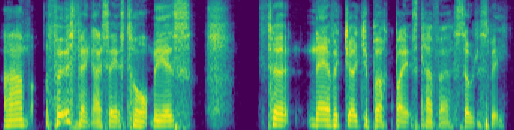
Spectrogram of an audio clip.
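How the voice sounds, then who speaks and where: A young man with a Welsh accent talks openly and earnestly, catching on the first sounds of some words as he stammers. His voice is bright and clear, at a middle pitch. The recording is dry and close. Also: fairly even intonation, unhurried, dry recording, rough recording. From South Wales. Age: young adult. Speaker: guest. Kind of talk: podcast interview.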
